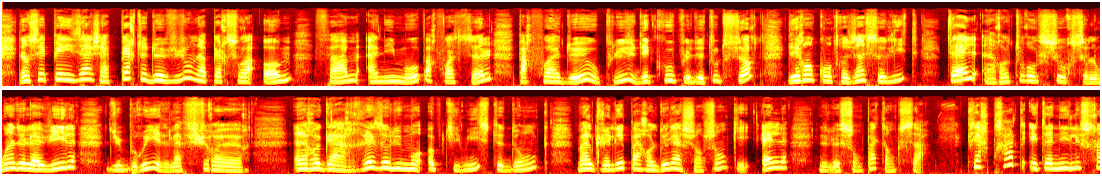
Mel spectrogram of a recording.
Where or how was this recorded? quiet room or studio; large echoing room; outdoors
quiet room or studio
